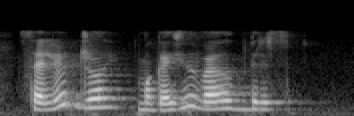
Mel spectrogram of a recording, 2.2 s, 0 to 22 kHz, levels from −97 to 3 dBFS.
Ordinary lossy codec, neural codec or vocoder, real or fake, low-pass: none; none; real; 7.2 kHz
